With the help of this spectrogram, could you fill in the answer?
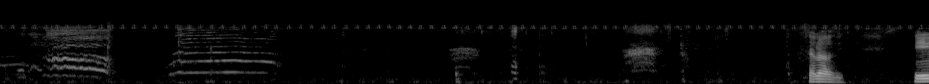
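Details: Domestic goats on a farm, a mother feeding milk to her large male kid: two wavering, harmonic bleats in the first three seconds, the second longer and steadier, followed by scattered knocks and clicks over a constant thin high whine.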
